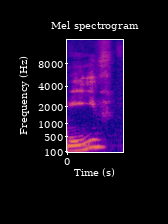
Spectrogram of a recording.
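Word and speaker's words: Niamh: of these names like N I A MH. Apparently, that's the word that's the name Nev or uh what is it?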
